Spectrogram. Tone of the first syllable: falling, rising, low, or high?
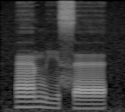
high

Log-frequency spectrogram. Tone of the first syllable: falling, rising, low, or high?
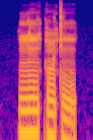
high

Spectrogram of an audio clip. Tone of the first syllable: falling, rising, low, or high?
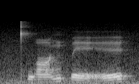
rising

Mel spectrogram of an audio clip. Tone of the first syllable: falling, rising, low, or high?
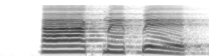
high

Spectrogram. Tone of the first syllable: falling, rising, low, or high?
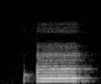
high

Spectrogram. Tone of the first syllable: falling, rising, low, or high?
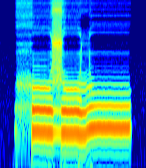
low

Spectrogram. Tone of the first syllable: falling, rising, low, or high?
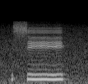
high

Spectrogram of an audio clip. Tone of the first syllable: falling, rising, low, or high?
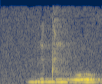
rising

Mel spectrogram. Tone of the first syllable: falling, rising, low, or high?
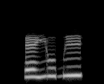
low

